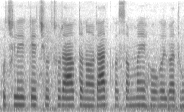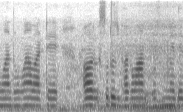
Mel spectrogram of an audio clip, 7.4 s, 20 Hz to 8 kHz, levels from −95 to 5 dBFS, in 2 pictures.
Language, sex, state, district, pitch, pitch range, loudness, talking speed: Bhojpuri, female, Uttar Pradesh, Deoria, 195 Hz, 190-205 Hz, -31 LUFS, 140 wpm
